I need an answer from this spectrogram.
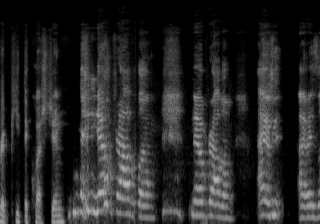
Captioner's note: chuckles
